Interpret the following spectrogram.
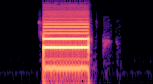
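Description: A single electronic beep: a steady, buzzy tone of fixed pitch lasting under a second, starting and cutting off abruptly about two-thirds of a second in.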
